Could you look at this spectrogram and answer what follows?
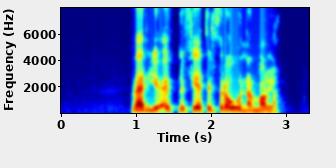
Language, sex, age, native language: Icelandic, female, 40-49, Icelandic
